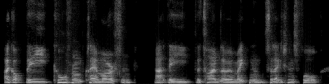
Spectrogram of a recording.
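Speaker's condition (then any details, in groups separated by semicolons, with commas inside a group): Cerebral palsy; from birth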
